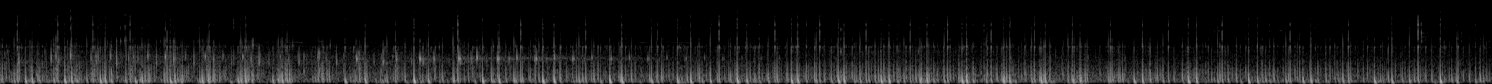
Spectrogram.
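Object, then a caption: Small flat wooden coaster. A round, flat, solid light wooden coaster about the size of a palm is held in both hands close to the microphone and scratched and tapped with long fingernails. A dense, continuous stream of quick, dry clicks and scratchy crackles runs throughout, mostly low and woody in tone with almost no ring after each tap.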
